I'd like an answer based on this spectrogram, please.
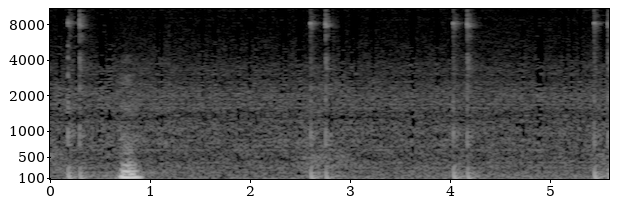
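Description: Computer mouse clicking, mostly in quick pairs, four or five times over a few seconds. A short low thump about a second in is the loudest sound.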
